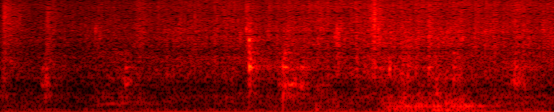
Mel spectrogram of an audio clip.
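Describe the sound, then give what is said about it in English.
Scallions and green beans sizzle steadily in a hot frying pan as they are stirred, with a few soft scraping clicks from the stirring over the constant frying hiss, and no talk. “I am now going to add my scallions or spring onions and my green beans.”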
